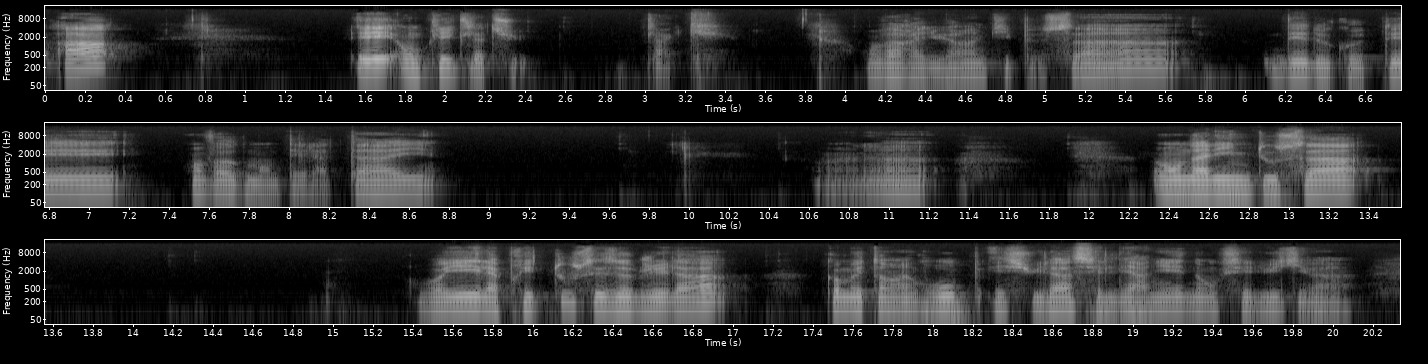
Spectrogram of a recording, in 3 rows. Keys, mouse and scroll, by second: 2.4 click, 4.0-5.9 drag, 6.7 click, 8.1-9.9 drag, 10.4-12.1 drag, 12.5 shift+click, 14.2 click, 15.6 click, 16.3 shift+click, 16.8 shift+click, 17.2 shift+click, 17.6 shift+click, 18.6 shift+click.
